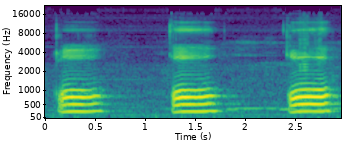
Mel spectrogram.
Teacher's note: Jadi karena dibacanya tebal, nah kemudian tenggorokan menyepit. · Sifat yang selanjutnya dari huruf qof adalah istiala. Ya, huruf qof adalah huruf yang dibaca tebal, yaitu suaranya diarahkan ke langit-langit · Huruf qaf adalah huruf yang dibaca tebal, yaitu suaranya diarahkan ke langit-langit, ya. Caranya gimana? Dengan lidahnya naik, ya. Perhatikan di gambar, ada cekungan lidahnya, ya. · Ko, ya. Jangan mulutnya dimonyongkan, tidak, tapi pangkal lidahnya dinaikkan. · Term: isti'la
